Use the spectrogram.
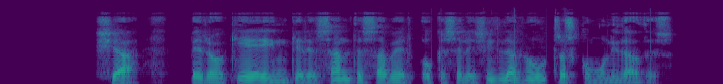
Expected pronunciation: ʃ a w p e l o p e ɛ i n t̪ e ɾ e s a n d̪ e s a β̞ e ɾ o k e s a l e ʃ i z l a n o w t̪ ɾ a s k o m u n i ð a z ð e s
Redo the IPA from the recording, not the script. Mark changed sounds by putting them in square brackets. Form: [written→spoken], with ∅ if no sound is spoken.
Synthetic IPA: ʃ a [w→∅] p e [l→ɾ] o [p→k] e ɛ i n t̪ e ɾ e s a n [d̪→t̪] e s a β̞ e ɾ o k e s [a→e] l e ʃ i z l a n o w t̪ ɾ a s k o m u n i ð a [z→∅] ð e s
